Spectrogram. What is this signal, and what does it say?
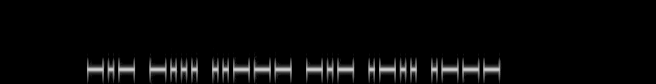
Morse code, heard as a keyed tone, about 23 wpm, 700 Hz. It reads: KB2KLJ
